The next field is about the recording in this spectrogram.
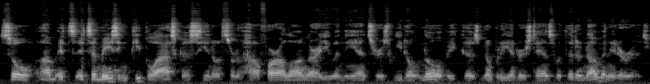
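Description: Over noticeable background noise, a man talks very fast with hardly any pauses and big swings in loudness. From Manitoba, Canada. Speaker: retired IT volunteer genealogist. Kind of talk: podcast interview.

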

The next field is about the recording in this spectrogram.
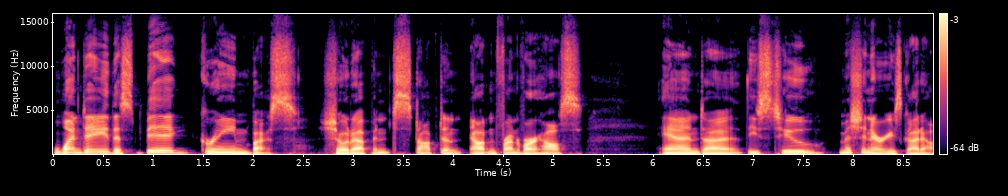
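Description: An ordinary speaking voice with an American accent talks at a fairly slow pace with ordinary pitch variation, captured in a very clean recording with a silent background. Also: woman, fairly low pitch for a woman. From California, Bakersfield countryside. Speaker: guest sharing personal testimony. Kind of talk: testimony.

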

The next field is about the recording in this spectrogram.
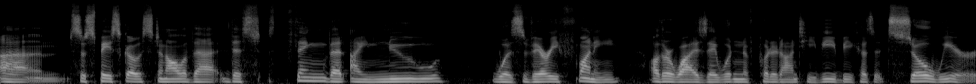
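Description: In a normal speaking voice at medium pitch, a man with an American accent talks at a fairly slow pace with fairly even intonation, on a very clean recording with a silent background. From Wisconsin, US. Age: 30s. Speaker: English teacher. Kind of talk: casual chat.

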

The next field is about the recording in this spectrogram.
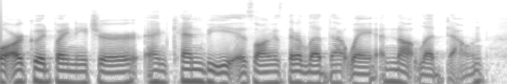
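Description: A woman speaks with an American accent. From United States. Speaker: podcast co-host. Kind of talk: casual chat.

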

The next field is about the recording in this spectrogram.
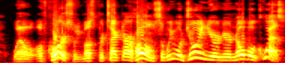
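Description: In a put-on character voice, a man speaks at a fairly quick pace with a high pitch and very wide pitch swings. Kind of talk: formal, noble. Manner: noble, grand.

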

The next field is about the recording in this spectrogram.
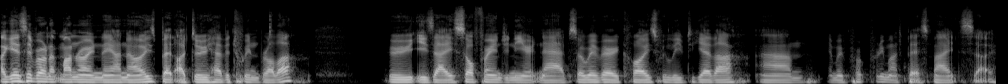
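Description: A man with an Australian accent at a fairly quick pace, in monotone, flat intonation, over a very clean recording with a silent background. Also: fairly low pitch for a man. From Tasmania, Australia (Hobart). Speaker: finance operations analyst, former footballer. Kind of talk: interview.

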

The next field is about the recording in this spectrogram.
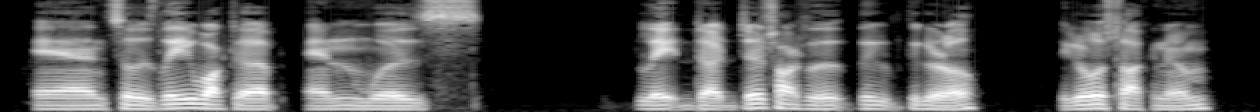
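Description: A man's very deep, low voice comes through dry and close with no echo, his intonation fairly even. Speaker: podcast co-host. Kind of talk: casual chat. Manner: fast talker; mumbles when nervous.

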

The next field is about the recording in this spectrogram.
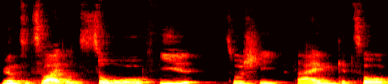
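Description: A man's fairly high-pitched voice, dark and mellow in tone, monotone and flat, with audible room echo. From Lower Bavaria (Landshut). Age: 20s. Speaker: podcast host. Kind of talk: casual chat.

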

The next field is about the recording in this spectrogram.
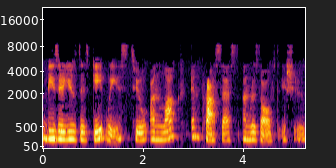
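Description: Somewhat breathy and gentle, soothing in tone, a woman talks at a fairly slow pace with fairly low pitch and ordinary pitch variation. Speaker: yoga nidra teacher and therapist. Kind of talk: guided meditation. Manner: slow, soothing, calm; gentle, measured, with long pauses.

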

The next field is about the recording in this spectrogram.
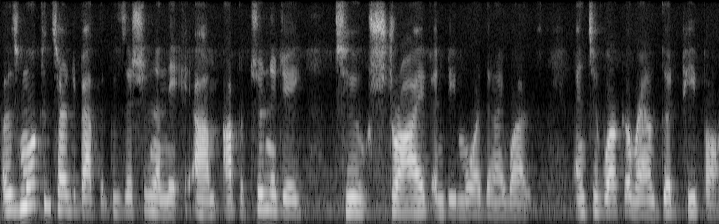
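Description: Fairly low in pitch, a woman with an American accent talks in an unremarkable speaking voice at a moderate pace with fairly even intonation. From Brooklyn, New York. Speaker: fashion industry consultant. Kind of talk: interview.

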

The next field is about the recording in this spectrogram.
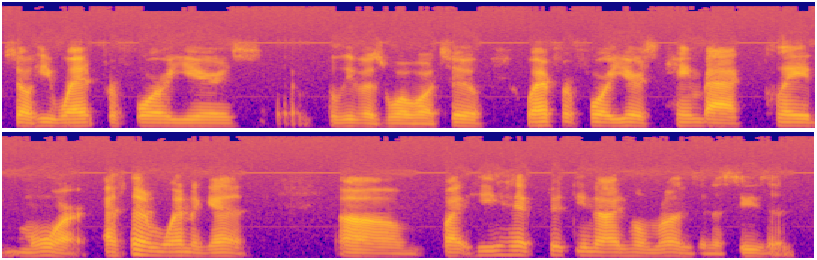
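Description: Man with a New York accent, fairly low pitch, fairly even intonation and fairly slow pace, in a dry, close sound with no echo. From Brooklyn, New York. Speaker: bagel shop owner. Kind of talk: casual interview.

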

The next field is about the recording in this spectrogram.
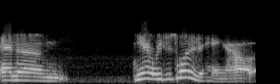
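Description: The speech has lively intonation and a moderate pace. Noticeable background noise sits underneath. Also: woman. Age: 20s. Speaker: musician in a band. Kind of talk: casual chat. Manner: halting, many fillers.

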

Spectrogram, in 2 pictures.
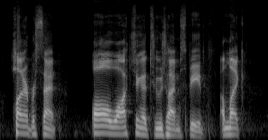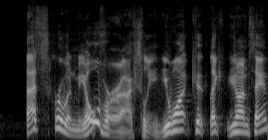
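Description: A man talks with a fairly high pitch and very wide pitch swings. Vocal fry runs through his voice. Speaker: tech YouTuber. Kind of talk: casual chat. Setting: live stream.

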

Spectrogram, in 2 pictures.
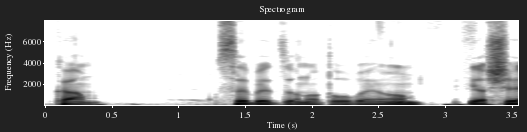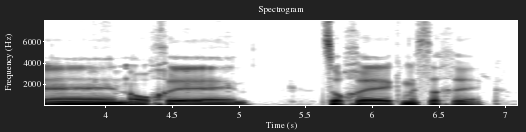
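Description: With noticeable background noise behind him, a man with a very deep, low pitch talks at a very slow pace, using long, frequent pauses and fairly even intonation. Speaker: reserve soldier. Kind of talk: interview.

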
